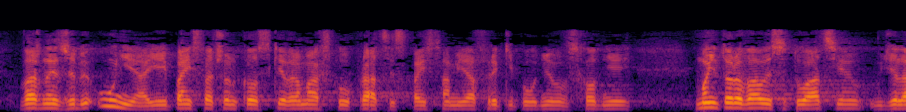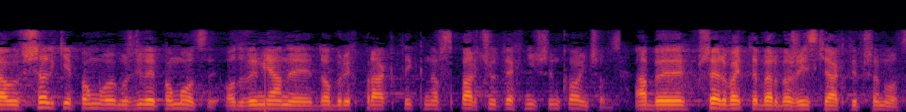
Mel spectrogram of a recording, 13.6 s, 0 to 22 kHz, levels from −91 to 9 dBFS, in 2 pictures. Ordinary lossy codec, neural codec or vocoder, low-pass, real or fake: none; none; 7.2 kHz; real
